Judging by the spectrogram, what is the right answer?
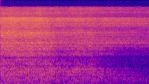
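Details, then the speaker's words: Primus OmniFuel stove on white gas with OmniDawg cap, turned down: soft steady hiss easing to a quiet, even simmer with no sputter or chugging. Normal low simmer. "that's the kind of simmer you should be able to get out of an omni dog cap even lower actually and it will tend to hold that especially with white gas"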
